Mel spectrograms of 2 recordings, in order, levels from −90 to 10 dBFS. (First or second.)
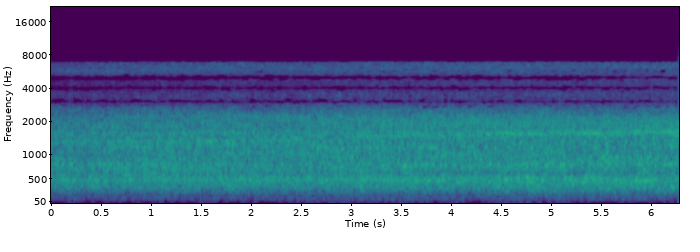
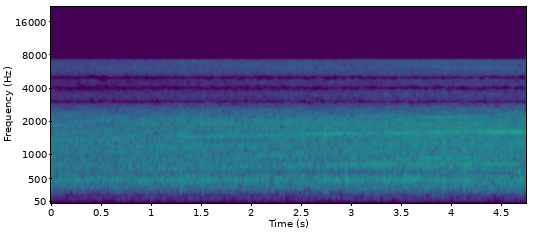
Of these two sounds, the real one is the second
